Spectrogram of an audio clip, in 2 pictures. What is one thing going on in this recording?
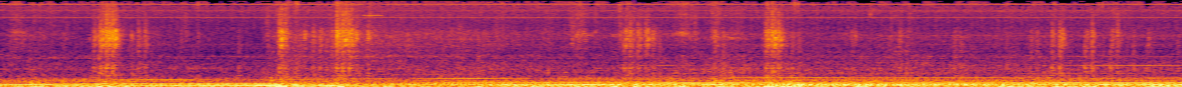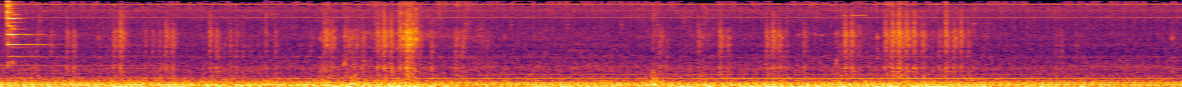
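A large vehicle's engine rumbles steadily while driving.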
